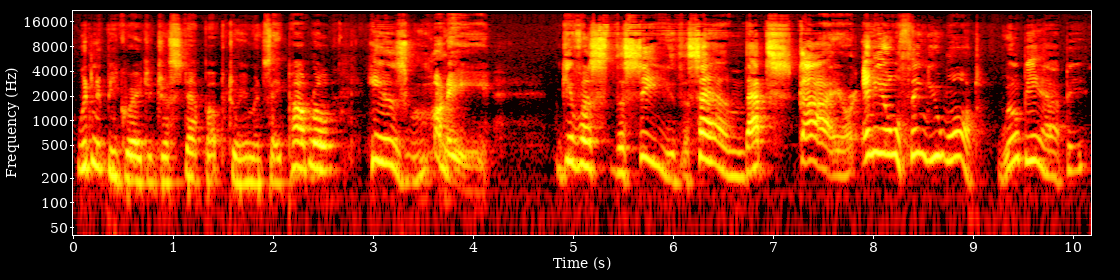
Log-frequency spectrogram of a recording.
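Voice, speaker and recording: A woman's voice: high voice, very animated, unhurried, gravelly, a little mellow, voice pushed up, heavily acted. A woman reading the part of an earnest, wistful, art-obsessed American husband in a story, patient and musing. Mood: wistful, eager. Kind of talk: acted dialogue in story reading.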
